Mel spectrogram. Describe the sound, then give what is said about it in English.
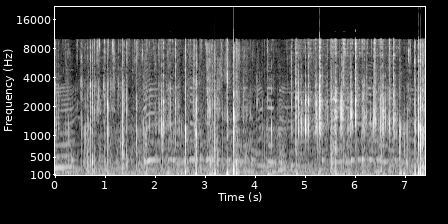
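A happy dog eating food: a steady run of irregular crunching and clicking chomps, dense and fairly loud throughout, with brief quieter gaps between bursts of chewing. “Nothing like a happy dog eating away there.”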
